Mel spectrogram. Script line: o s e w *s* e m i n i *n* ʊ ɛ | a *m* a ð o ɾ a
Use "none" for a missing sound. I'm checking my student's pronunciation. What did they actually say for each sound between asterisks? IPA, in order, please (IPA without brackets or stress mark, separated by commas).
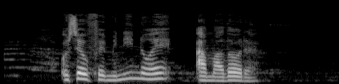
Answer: f, n, m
